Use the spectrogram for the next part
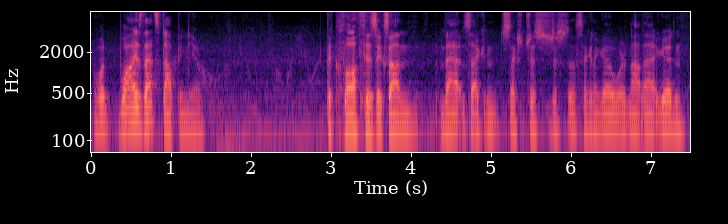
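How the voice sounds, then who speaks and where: A man's voice: medium pitch, little pitch movement, moderate pace. A man chatting casually as he streams a game. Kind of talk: casual chat while playing a game. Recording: clear background noise.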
